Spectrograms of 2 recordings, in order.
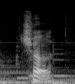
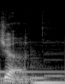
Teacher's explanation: a stop and a fricative in rapid sequence treated as a single sound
